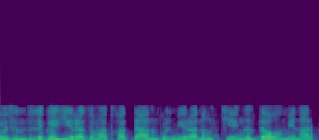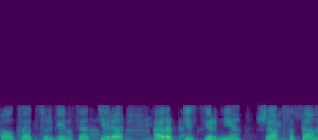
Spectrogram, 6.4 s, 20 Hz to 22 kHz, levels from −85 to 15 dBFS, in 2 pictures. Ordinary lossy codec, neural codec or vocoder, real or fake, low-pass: none; codec, 24 kHz, 6 kbps, HILCodec; fake; 5.4 kHz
